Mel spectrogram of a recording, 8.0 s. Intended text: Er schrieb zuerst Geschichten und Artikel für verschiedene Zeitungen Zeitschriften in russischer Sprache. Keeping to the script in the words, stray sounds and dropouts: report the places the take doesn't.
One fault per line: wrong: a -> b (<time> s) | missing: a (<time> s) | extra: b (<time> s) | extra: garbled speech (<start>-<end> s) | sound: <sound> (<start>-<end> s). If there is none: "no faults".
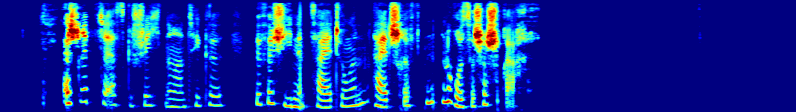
no faults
